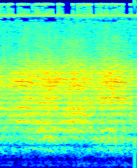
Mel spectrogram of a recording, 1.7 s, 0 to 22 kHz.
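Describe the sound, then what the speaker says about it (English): A big arena crowd at a 1986 WWF wrestling event in Houston's Summit, a dense, roaring wash of many voices chanting together, steady and somewhat distant throughout. "Chant going out by this crowd here in the Summit"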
